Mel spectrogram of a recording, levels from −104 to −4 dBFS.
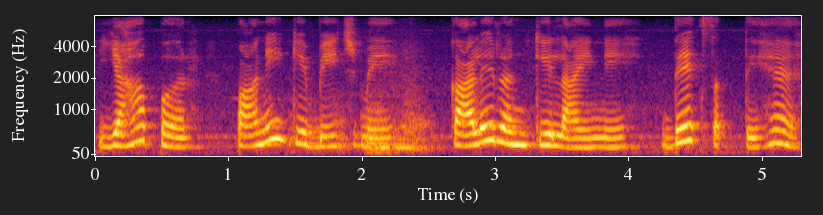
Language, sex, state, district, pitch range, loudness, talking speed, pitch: Hindi, female, Himachal Pradesh, Shimla, 205-265 Hz, -16 LUFS, 145 wpm, 225 Hz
